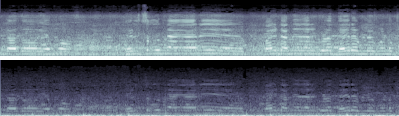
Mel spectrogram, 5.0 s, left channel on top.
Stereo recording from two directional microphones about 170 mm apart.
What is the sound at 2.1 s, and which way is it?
Speech, 10° left (ahead or behind).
